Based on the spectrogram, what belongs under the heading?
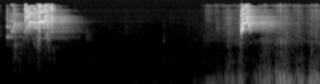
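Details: Pet lovebirds kept together at home, two harsh high chirp bursts separated by two seconds of silence, the second accompanied by low rumbling handling noise.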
